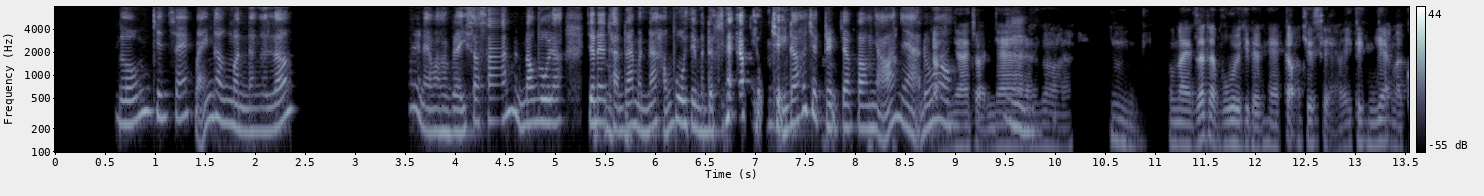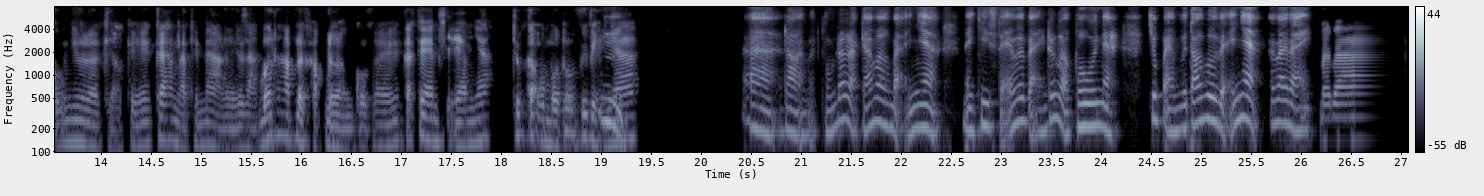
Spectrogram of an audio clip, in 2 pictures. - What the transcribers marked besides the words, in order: unintelligible speech; distorted speech; chuckle; laughing while speaking: "đừng"; other noise; other background noise; tapping
- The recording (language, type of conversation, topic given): Vietnamese, unstructured, Bạn nghĩ gì về áp lực thi cử trong trường học?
